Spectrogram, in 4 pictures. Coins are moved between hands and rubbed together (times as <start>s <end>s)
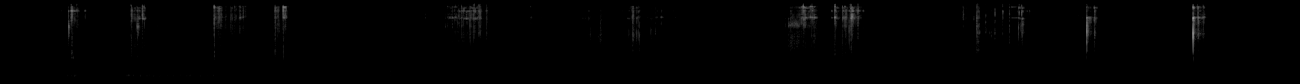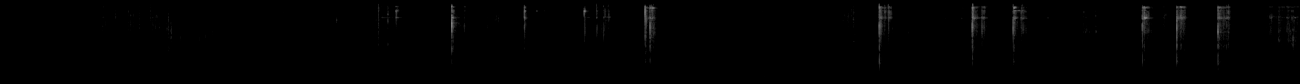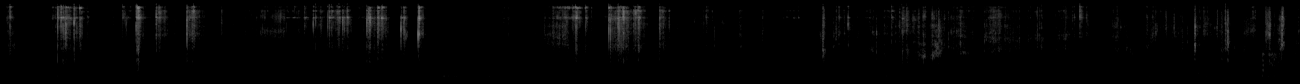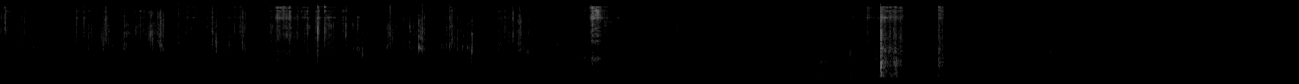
4.4s 7.2s, 25.6s 30.1s, 31.1s 48.6s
